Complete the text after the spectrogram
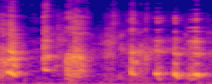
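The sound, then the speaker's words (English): A voice imitates coughing in a mocking, exaggerated way, mimicking Moaning Myrtle mocking Harry as he comes out of the water coughing: a quick run of short, voiced cough-like bursts, moderately loud, sounding almost like giggling. “We're not going to talk about the most amazing acting moment that Moaning Myrtle has when Harry comes out of the water coughing and she mocks him.”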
